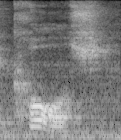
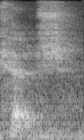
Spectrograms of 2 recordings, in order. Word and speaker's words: Kölsch: talk about what you might know as a kch but is pronounced kach and this is a very very unique style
